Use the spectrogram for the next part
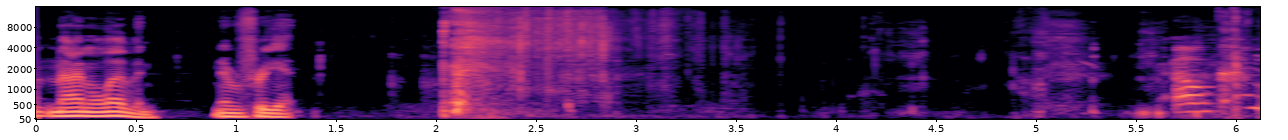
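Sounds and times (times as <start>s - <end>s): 
speech: 0.0s - 1.4s
soft wet chewing of a tuna melt sandwich: 1.7s - 6.1s
crunching bite into a toasted tuna melt sandwich: 1.8s - 5.7s.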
